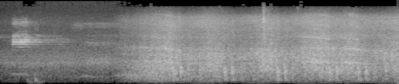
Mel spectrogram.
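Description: A car drives across a railway level crossing, its driver risking his life at the spot, its rumble swelling after a faint high tone at the start and staying loud over the tracks. No one speaks.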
